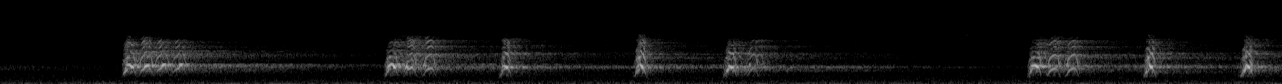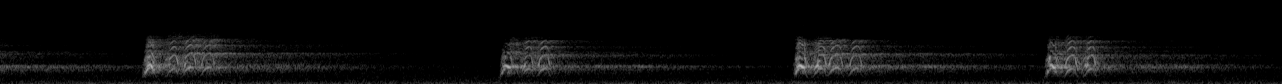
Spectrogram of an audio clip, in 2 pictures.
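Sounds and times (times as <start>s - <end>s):
coyote barking and yelping: 1.2s - 3.1s, 3.8s - 8.6s, 10.3s - 13.3s, 14.2s - 16.1s, 17.8s - 19.7s, 20.8s - 25.0s.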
